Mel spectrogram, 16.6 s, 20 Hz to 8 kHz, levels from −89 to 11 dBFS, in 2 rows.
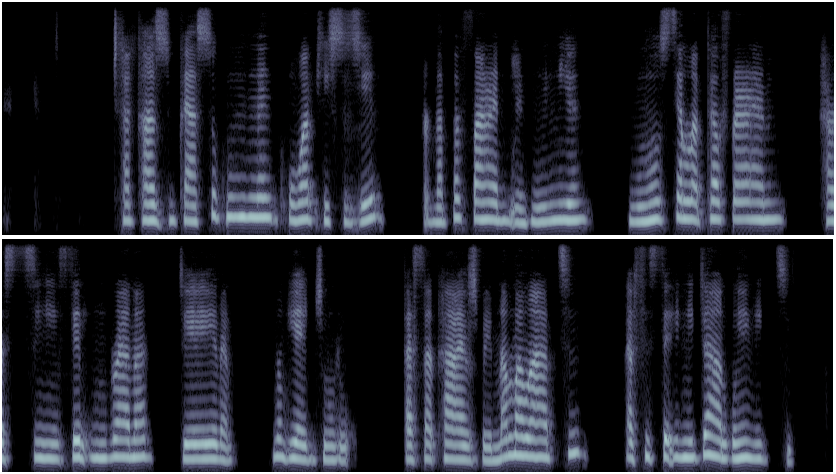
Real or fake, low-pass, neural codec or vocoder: fake; 7.2 kHz; codec, 16 kHz, 0.5 kbps, FreqCodec, larger model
